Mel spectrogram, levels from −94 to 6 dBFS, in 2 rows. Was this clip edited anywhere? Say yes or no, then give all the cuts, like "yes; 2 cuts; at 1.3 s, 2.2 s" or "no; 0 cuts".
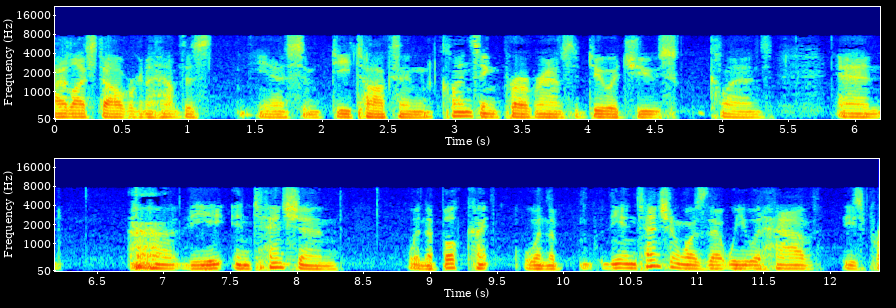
no; 0 cuts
